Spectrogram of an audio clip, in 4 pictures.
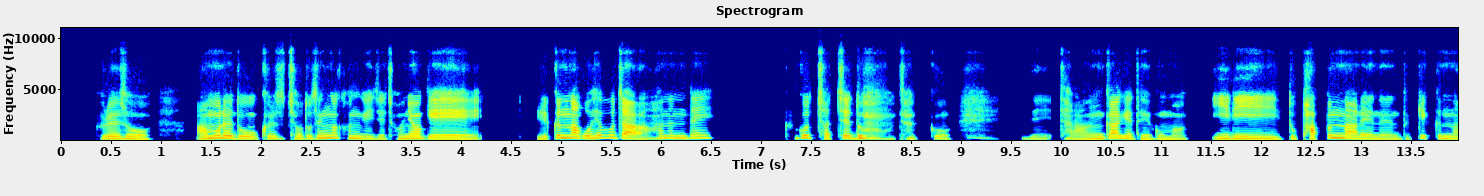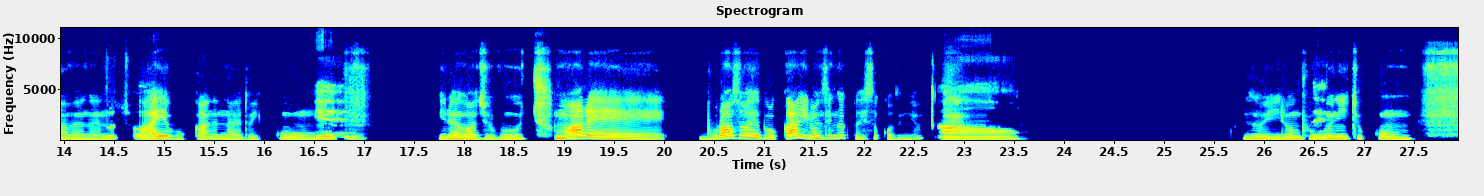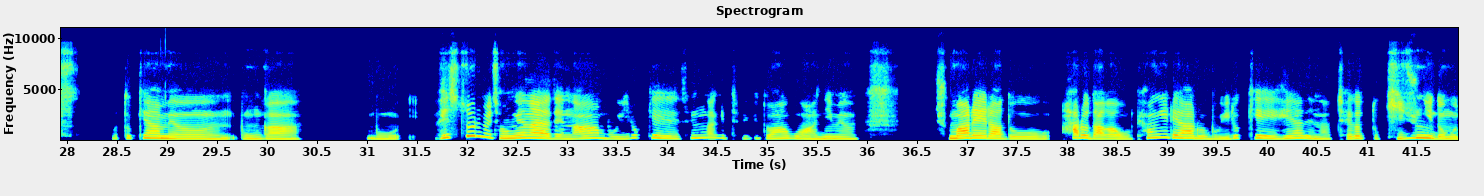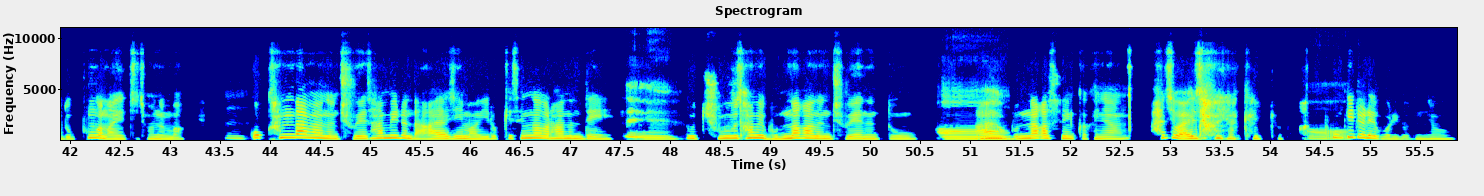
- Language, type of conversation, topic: Korean, advice, 시간 관리를 하면서 일과 취미를 어떻게 잘 병행할 수 있을까요?
- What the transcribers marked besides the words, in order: laughing while speaking: "자체도 자꾸"; laugh; teeth sucking; other background noise; teeth sucking; tsk; laughing while speaking: "말자.' 약간 이렇게"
